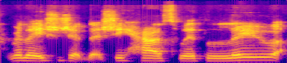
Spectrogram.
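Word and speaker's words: Lew: she has with lou i don't think it's pronounced like that but that's how it's like low low um it's double l e w um low yeah i'll say low that sounds more accurate than lou um so he obviously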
